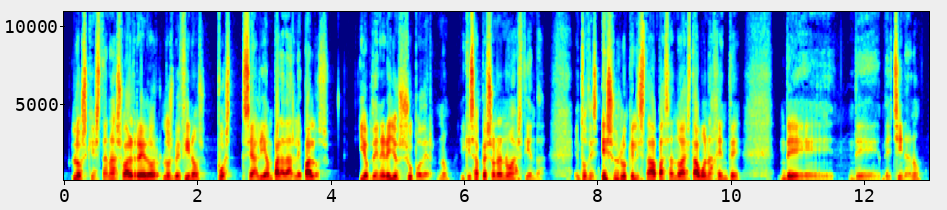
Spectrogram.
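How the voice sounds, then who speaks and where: A man with a Spanish accent telling a story in a casual, animated, folksy way, often checking in with his listener. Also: on the low side, vocal fry. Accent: Spain. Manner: animated, folksy, frequent "¿vale?" check-ins.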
